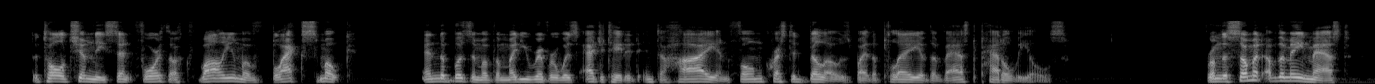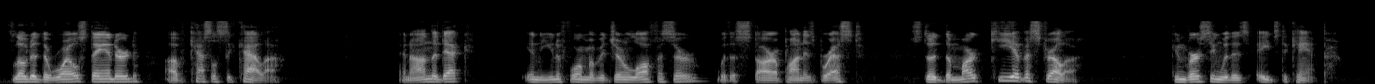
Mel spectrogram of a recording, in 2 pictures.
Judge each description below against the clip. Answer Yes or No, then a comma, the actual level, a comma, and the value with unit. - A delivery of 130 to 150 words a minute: No, average, 165 wpm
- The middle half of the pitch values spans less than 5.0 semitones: Yes, average, 3.5 semitones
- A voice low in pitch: Yes, low, 120 Hz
